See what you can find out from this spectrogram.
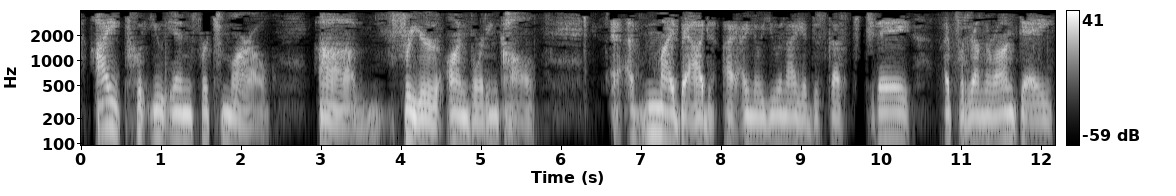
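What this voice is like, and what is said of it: Hoarse voice from a cold. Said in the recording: “Excuse my voice. It's not getting any better. I caught a cold over the holiday weekend.”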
